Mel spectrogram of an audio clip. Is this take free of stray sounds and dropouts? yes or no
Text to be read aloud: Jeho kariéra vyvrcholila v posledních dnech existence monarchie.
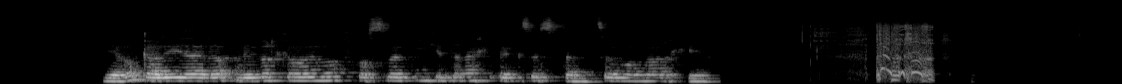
no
